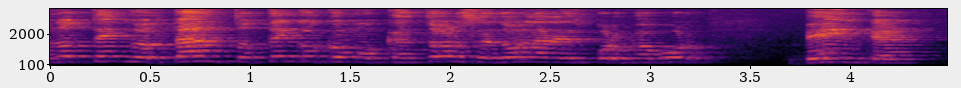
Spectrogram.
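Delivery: loud, high begging; desperate high plea. Acted. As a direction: plead with all you have left. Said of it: "Hudson le dijo". (súplica desesperada y aguda)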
